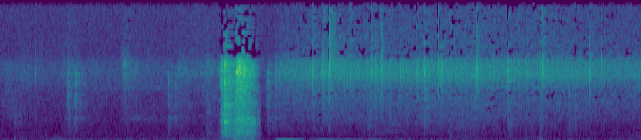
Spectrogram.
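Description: Faint sizzling of a dosa crisping on a hot non-stick tawa, with a brief loud burst of noise about two seconds in.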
